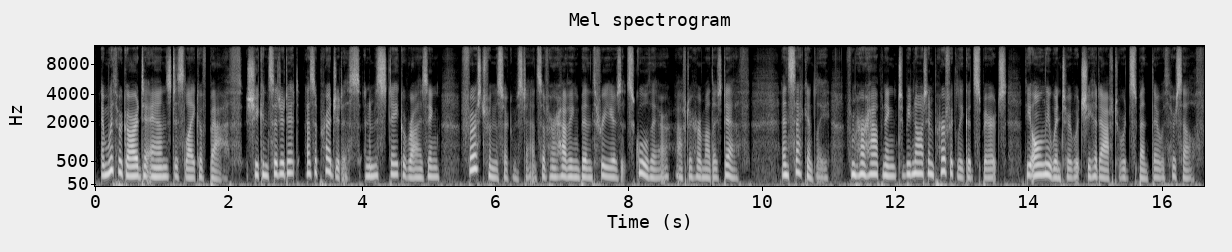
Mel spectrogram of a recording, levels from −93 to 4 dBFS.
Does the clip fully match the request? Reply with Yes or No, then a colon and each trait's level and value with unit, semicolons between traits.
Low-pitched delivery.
No: medium, 185 Hz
